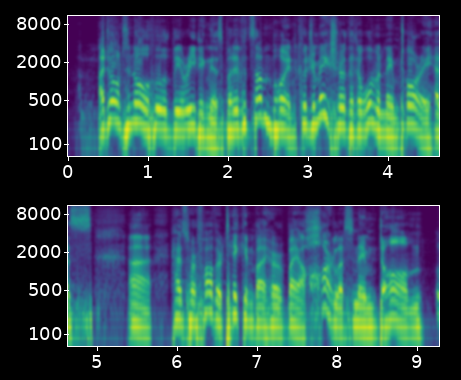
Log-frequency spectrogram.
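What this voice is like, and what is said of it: Dracula accent drifting into Irish. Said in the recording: “that was started out as Dracula and ended kind of Irish.”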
